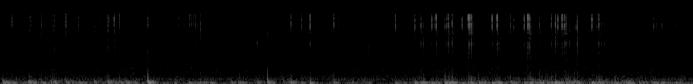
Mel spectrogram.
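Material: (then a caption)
Glass. Long nails tap and scratch the faceted surface of a small, round, cut-crystal glass bowl on a short foot, hollow and apparently empty. Quick, bright clicks and scratchy ticks come in dense clusters and die away at once, over a steady low rumble.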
